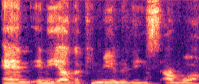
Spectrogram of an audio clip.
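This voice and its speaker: A woman with an American accent talks at a moderate pace. Her intonation is lively. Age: 60s. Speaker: life coach and entrepreneur. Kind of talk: podcast interview, personal testimony.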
